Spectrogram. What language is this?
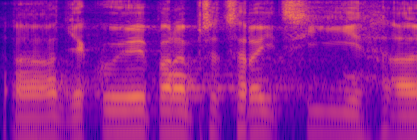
Czech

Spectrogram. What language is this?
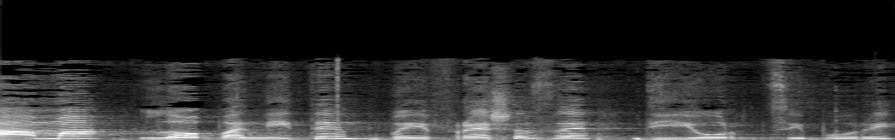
Hebrew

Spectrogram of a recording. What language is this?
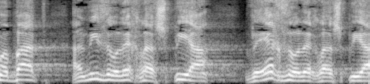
Hebrew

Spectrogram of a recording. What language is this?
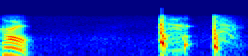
Assamese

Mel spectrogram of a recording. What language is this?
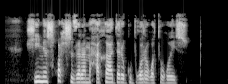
Kabardian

